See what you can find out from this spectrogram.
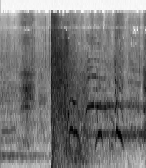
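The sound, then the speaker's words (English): A single loud gunshot, a warning shot fired to miss and scare off onlookers, bursts out abruptly and then decays, with voices heard around it. “What are you doing? Scaring them away. Are you mad? I shot to miss.”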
